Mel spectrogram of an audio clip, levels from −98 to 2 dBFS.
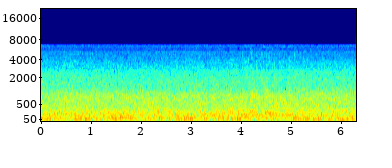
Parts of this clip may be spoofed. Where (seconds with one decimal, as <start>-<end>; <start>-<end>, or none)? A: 4.0-5.0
